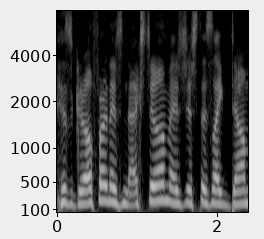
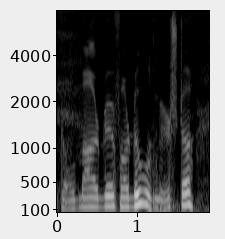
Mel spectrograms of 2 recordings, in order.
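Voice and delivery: put-on insane baritone voice, pitched lower; 5 semitones lower than usual. Retelling a contract signing in an imitation: Scottie Pippen's insane baritone. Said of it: "insane baritone voice".

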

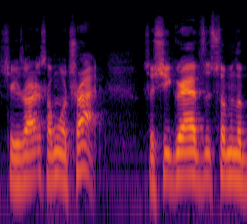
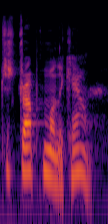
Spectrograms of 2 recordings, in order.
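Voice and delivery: mock expressionless, flat, matter-of-fact deadpan; 2 semitones higher, 7 dB quieter than usual. Retelling what the kids told their mother: imitating a deadpan reply. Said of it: "her kids looked at her just deadpan".

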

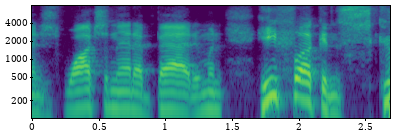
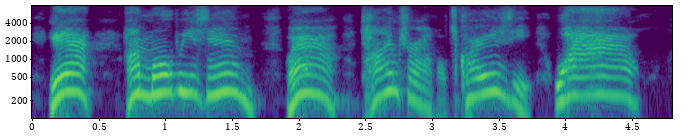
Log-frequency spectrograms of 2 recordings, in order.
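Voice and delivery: deliberately terrible, very high, slow put-on drawl; 9 semitones higher than usual. Praising an actor's Loki role, then doing a terrible Owen Wilson impression. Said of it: "terrible, terrible, um, Owen Wilson impression".

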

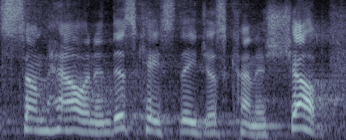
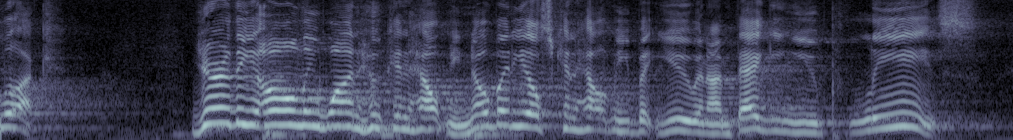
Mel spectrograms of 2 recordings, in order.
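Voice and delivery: play-acted groveling, crying, tearful pleading. Retelling a woman's plea at Jesus's feet: imitating someone crying and begging. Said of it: "She is screaming and crying and begging".

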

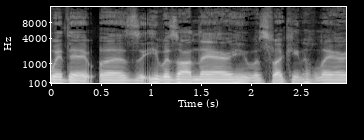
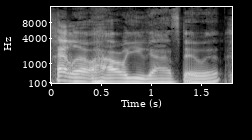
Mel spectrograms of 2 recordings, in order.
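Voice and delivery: put-on strong drawled Southern accent; 4 semitones higher than usual. Imitating Leslie Jordan greeting people: Leslie Jordan impression. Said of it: "He sounds like the most Southern".

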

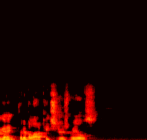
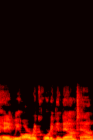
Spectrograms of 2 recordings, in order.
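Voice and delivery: ordinary talk

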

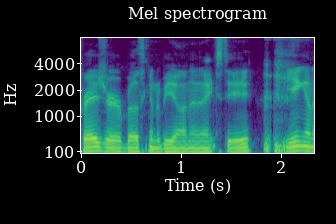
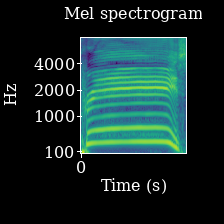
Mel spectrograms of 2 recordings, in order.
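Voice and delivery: put-on yell, higher pitch; 4 dB louder than usual. Retelling how Reese shouted during a wrestling match: imitating Reese yelling. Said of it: "She's yelling".

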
